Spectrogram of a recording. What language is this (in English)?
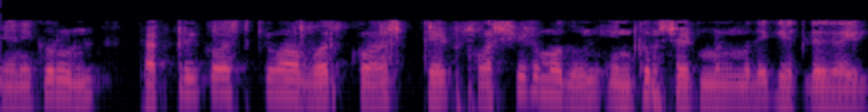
Marathi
